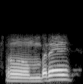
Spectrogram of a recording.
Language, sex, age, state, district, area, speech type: Bodo, male, 60+, Assam, Udalguri, rural, conversation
